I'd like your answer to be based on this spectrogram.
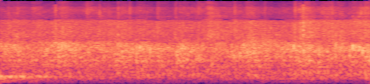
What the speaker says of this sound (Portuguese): Uma salva de palmas para o Senhor Jesus.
